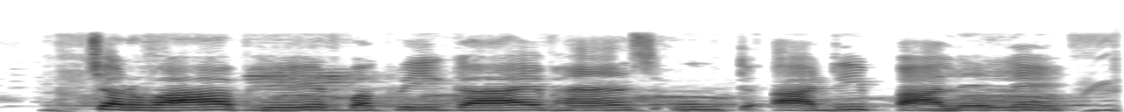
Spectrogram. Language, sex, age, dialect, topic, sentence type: Bhojpuri, female, 18-24, Southern / Standard, agriculture, statement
